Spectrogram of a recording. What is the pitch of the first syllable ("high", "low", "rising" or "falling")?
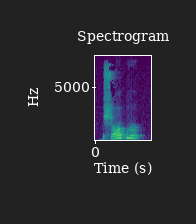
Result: rising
